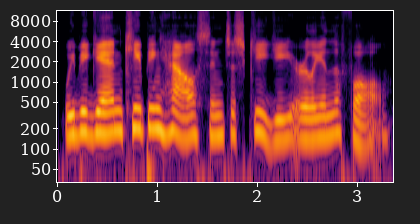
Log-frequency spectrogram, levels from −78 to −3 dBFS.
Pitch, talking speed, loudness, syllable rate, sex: 160 Hz, 180 wpm, -20 LUFS, 5.0 syllables/s, male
